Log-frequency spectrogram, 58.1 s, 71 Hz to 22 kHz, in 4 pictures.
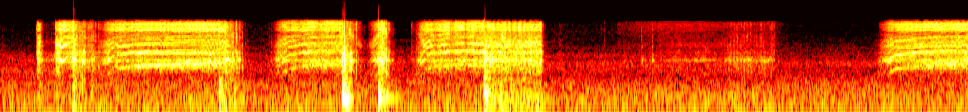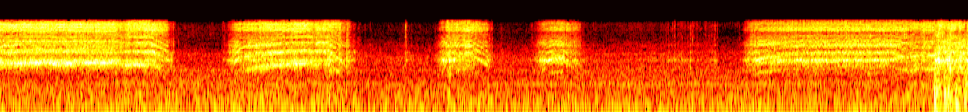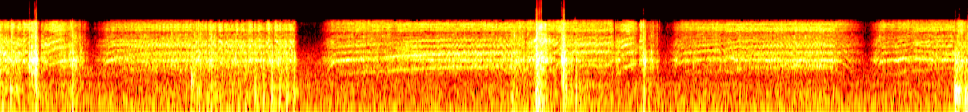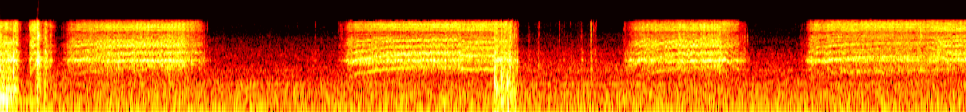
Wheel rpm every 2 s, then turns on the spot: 90, 150, 110, 160, 30, 20, 60, 220, 100, 140, 30, 30, 30, 150, 150, 120, 120, 140, 150, 120, 130, 120, 110, 30, 90, 100, 70, 60, 150.
8-12 16-18 22-24 46-48 54-56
